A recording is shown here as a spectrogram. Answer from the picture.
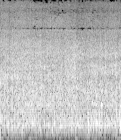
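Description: Snowboard sliding and carving over packed snow at speed, a steady rushing scrape mixed with wind buffeting the microphone.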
